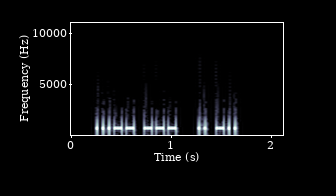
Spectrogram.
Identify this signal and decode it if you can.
Morse code, heard as a keyed tone, about 40 wpm, 700 Hz. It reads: 3O ID
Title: Winter Field Day Exchanges 40wpm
